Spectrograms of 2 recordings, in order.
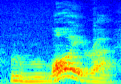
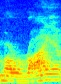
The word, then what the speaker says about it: Moira: Moira. I keep saying Mariah McTaggart. That's not the correct way to say her name.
